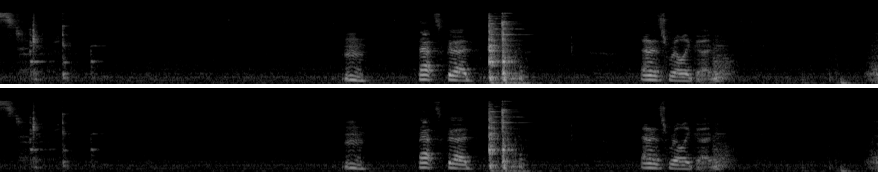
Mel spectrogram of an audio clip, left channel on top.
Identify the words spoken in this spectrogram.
That's good. That is really good.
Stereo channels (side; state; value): right; quieter; 3.8 dB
